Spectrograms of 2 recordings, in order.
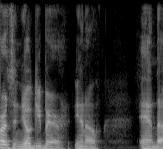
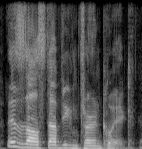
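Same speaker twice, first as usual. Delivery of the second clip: teasing remark; 4 semitones higher, 8 dB louder than usual. Retold or imitated. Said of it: "I'm like".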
